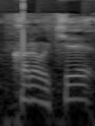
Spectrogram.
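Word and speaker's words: کاراکی (カラオケ): در مورد کاراکی باید بگم که تلفظ شما کاملا درسته. من به عنوان ایرانی که 26 ساله تو ژاپن زندگی میکنم، کاراکی همونی که شما میگین درسته.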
